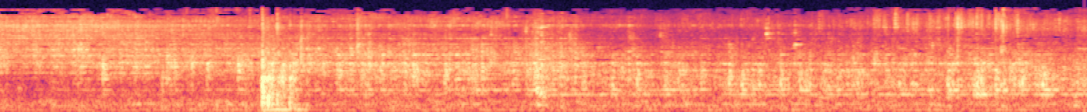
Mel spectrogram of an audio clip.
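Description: Half a spoon of ginger garlic paste fries in a little oil on a tawa frying pan, giving a steady, close sizzle throughout with one brief clink partway through.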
